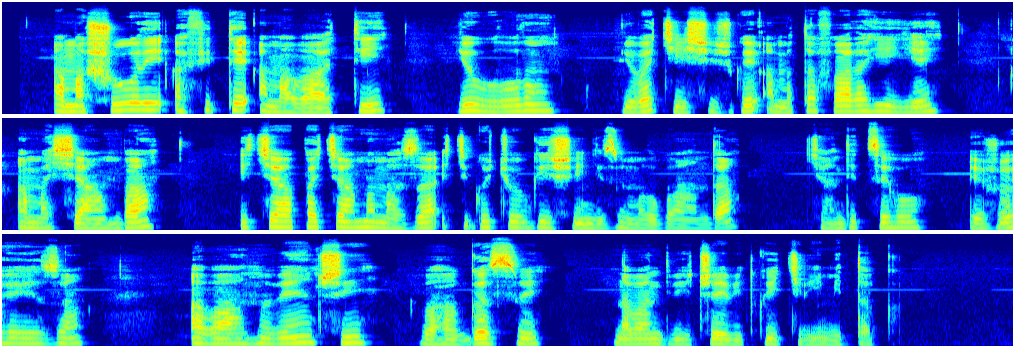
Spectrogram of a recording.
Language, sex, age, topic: Kinyarwanda, female, 25-35, finance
